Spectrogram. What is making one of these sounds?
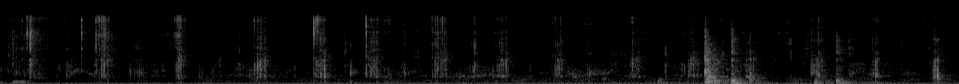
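A woman chews food noisily, close up.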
